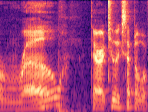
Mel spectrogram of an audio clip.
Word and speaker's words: rho: You pronounce this letter rho.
